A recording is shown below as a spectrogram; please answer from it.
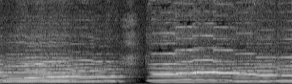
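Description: Four flute parts playing together in harmony, holding sustained chords that change together. All the parts break off briefly just before two seconds in, then come back in together.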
